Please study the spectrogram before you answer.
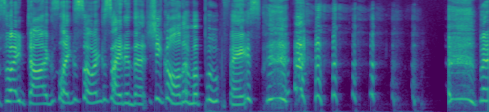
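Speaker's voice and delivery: words squeezed out through real laughter, high; laugh-crying through the punchline; laughing hard. Real, not acted.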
